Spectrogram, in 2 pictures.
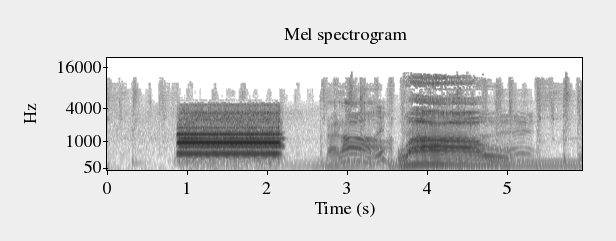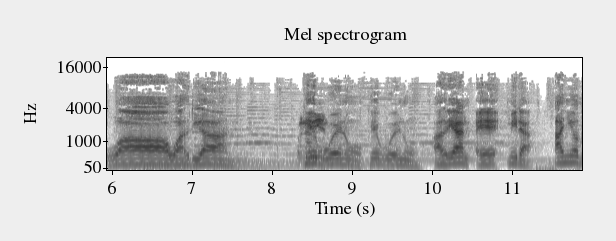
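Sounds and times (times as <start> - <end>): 
car horn honking: 0.9 - 2.2
speech: 3.5 - 5.2, 6.0 - 7.6, 8.3 - 11.8.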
